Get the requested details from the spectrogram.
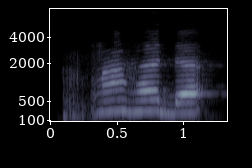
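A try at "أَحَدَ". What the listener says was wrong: Nga, jangan nga. A, ahada. Ahada.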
